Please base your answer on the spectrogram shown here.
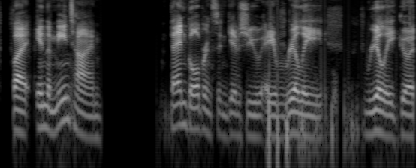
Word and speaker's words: Gulbranson: Gulbranson? Yeah. In the pronunciation Gulbranson, guide, Missouri? In the pronunciation guide, it is spelled GULL-BRAN-SON.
